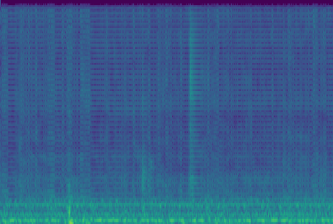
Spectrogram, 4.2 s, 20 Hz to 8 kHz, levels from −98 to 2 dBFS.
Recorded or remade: remade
